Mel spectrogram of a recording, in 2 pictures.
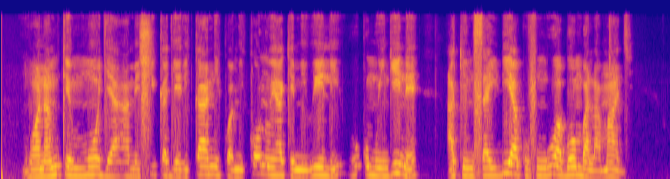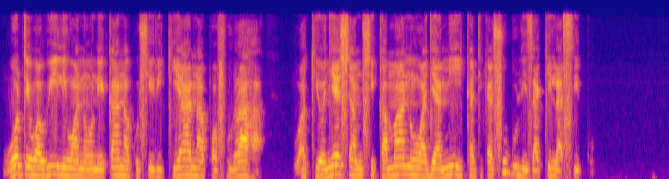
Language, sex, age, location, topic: Swahili, male, 25-35, Kisii, health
